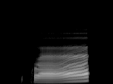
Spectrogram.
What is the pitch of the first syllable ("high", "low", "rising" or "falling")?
rising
